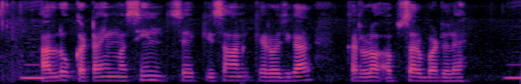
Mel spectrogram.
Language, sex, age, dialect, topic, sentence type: Maithili, male, 18-24, Angika, agriculture, statement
